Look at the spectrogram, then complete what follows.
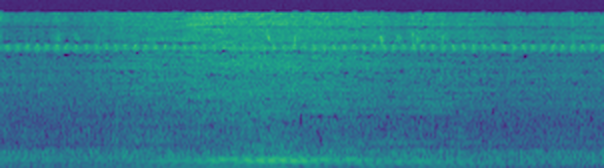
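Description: A low engine rumble that swells to a peak about halfway through and then fades away.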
